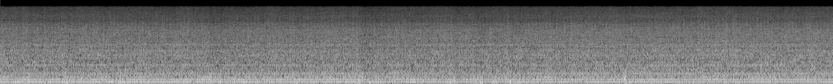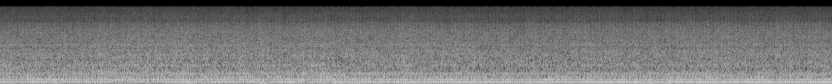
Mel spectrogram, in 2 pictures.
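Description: Motorboat engine running at a steady pitch while towing a water skier, over a constant rush of water and wind noise.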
